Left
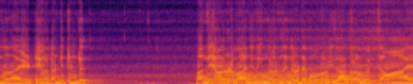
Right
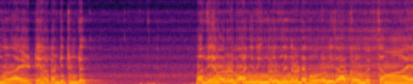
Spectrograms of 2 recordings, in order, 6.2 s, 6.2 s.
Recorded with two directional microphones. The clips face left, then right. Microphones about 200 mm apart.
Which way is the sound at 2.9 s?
45° right (ahead or behind).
